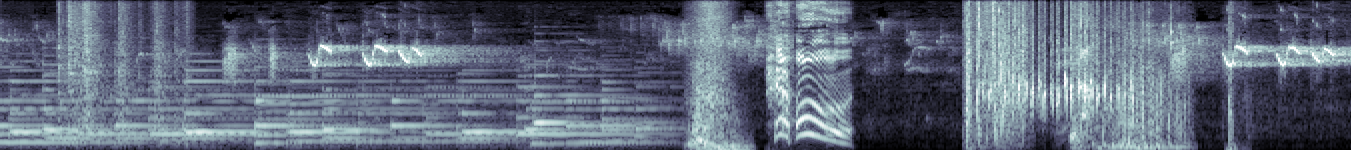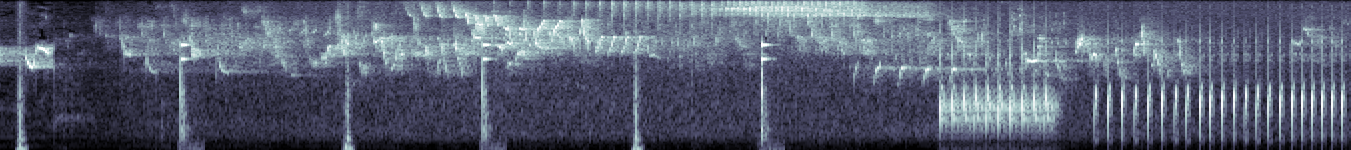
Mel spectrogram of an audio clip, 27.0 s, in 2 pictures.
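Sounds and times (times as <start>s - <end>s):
birds chirping: 0.3s - 5.0s, 5.8s - 27.0s
sharp knocks: 18.4s - 18.6s.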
